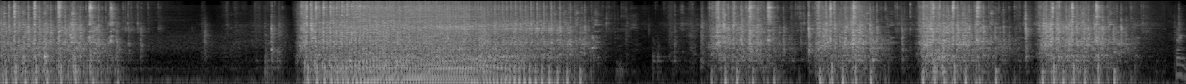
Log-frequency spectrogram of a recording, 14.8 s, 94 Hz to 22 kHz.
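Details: Vintage Briggs & Stratton generator engine for a 1970s mini chopper, bench-run before frame install to break in the crankshaft: sharp single-cylinder popping in bursts, revving up and dropping back between pauses, firing steadily with no knock; sounds healthy.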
